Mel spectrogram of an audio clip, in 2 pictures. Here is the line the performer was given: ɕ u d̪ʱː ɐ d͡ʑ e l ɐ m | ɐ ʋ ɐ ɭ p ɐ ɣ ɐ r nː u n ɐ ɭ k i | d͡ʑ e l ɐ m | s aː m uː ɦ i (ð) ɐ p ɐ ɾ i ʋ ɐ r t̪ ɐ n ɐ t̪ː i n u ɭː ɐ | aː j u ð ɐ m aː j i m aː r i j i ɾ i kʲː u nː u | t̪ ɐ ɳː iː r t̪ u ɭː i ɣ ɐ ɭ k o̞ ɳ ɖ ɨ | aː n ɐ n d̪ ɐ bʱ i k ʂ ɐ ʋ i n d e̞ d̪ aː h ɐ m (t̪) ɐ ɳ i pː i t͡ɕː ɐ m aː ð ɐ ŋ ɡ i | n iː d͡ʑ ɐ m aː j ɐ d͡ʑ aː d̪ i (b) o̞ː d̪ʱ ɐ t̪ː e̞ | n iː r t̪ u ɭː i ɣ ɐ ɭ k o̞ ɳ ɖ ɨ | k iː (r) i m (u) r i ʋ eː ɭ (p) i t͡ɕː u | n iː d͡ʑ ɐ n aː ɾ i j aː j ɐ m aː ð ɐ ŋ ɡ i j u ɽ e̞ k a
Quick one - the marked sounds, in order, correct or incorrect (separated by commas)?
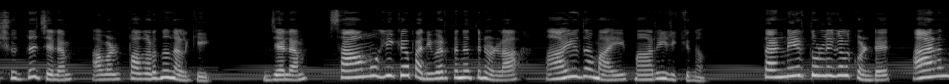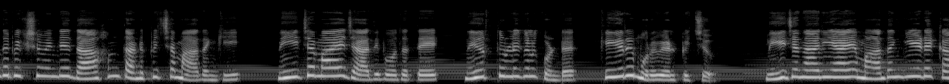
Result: incorrect, correct, correct, correct, correct, correct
